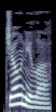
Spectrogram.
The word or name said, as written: jonila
